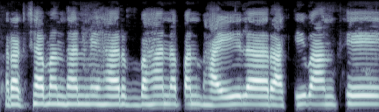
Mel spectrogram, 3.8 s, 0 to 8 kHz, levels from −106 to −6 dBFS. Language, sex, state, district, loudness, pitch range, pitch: Chhattisgarhi, female, Chhattisgarh, Jashpur, -17 LUFS, 215-225 Hz, 220 Hz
